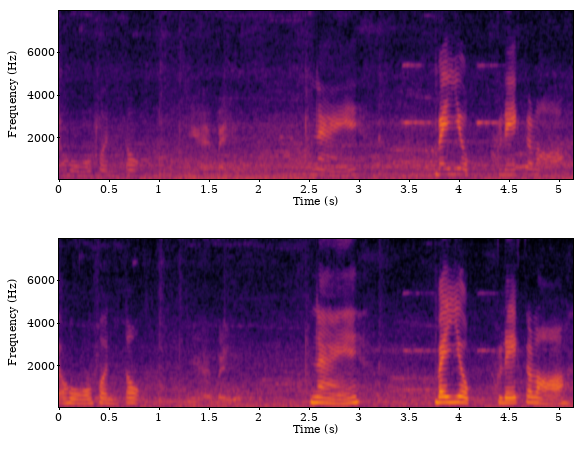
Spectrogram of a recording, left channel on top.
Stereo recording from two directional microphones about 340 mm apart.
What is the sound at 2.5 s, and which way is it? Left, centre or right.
A woman's voice, centre.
